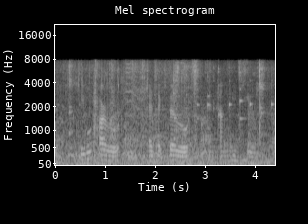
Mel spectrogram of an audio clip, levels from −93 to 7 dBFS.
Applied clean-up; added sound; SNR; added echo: none; Knock; -3 dB; none.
